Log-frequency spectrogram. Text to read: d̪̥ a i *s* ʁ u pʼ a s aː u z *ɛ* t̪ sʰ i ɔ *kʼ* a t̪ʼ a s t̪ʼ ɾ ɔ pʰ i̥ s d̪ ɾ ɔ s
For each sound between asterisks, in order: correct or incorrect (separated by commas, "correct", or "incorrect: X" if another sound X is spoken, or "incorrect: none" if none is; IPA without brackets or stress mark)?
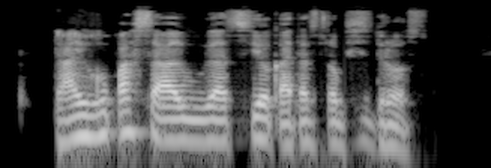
incorrect: none, incorrect: a, correct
